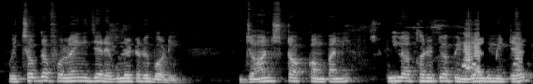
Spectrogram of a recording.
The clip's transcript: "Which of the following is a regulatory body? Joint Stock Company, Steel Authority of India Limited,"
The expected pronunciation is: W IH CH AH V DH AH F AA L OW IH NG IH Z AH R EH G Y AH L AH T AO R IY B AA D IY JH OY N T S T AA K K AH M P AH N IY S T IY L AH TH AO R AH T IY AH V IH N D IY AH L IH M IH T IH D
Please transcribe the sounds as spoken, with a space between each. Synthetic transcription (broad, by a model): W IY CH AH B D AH P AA L OW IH NG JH AH R EH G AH L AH T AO R IY B AA D IY JH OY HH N S T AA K K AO M P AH N IY S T IY L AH T AO R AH T IY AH P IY N D IY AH L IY M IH T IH D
